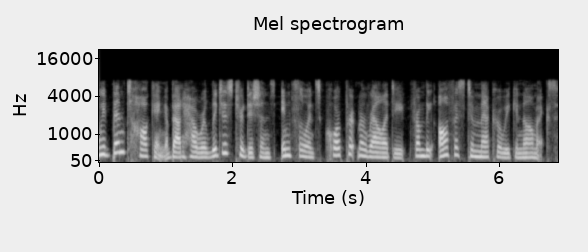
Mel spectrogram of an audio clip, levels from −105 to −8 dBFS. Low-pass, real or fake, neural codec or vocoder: 7.2 kHz; fake; codec, 24 kHz, 3 kbps, HILCodec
